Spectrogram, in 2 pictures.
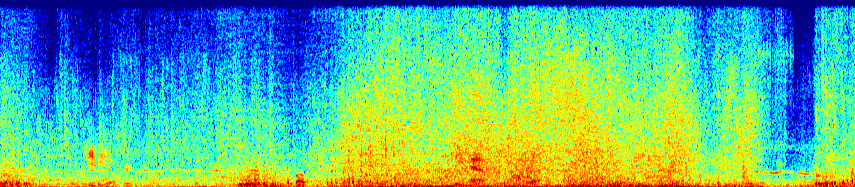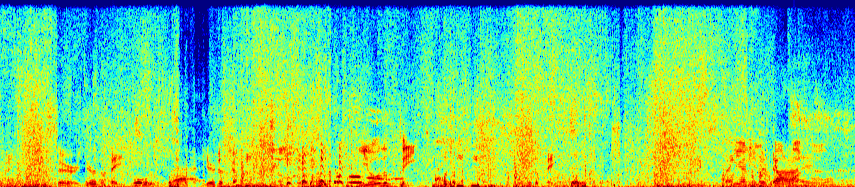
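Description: Wind howls through a snowstorm.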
